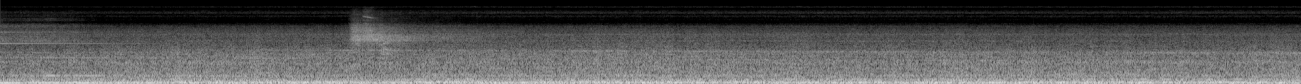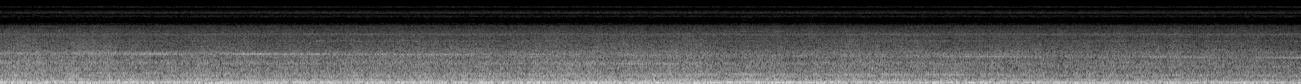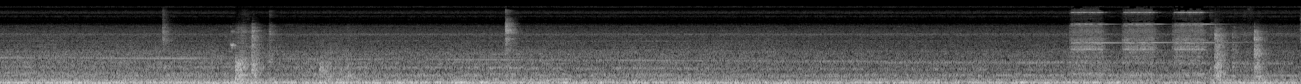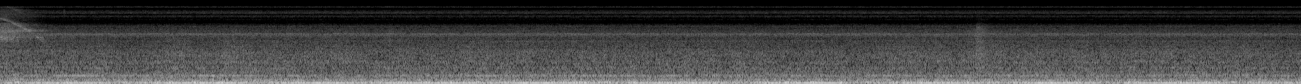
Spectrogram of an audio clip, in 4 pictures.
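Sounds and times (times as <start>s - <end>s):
brief high-pitched sound: 0.0s - 1.6s
train rumbling in driver's cab: 0.0s - 52.0s.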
